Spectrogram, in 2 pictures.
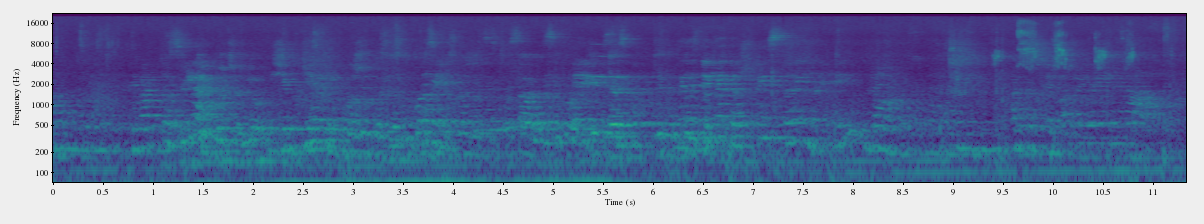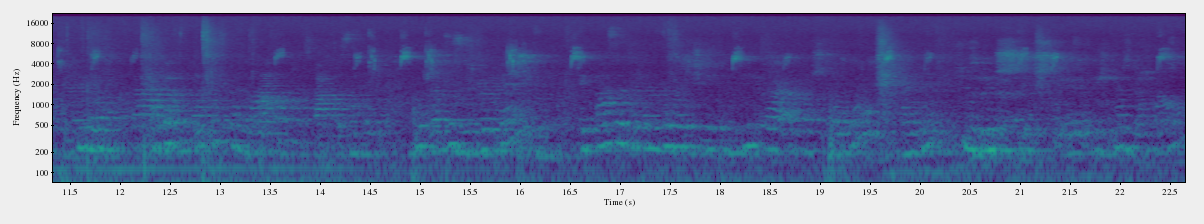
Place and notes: Petrašiūnai, Lithuania, monastery courtyard
in the courtyard of Pazaislis monastery.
